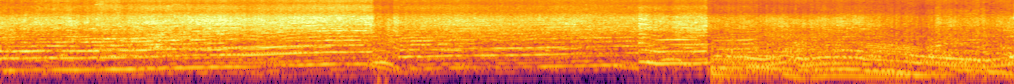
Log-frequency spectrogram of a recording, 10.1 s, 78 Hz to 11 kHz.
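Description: BMW 2002 race cars lapping Ruapuna Park during a club round, their engines droning loudly and continuously with rising and falling pitch as they work through a slower section, no talk over them.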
